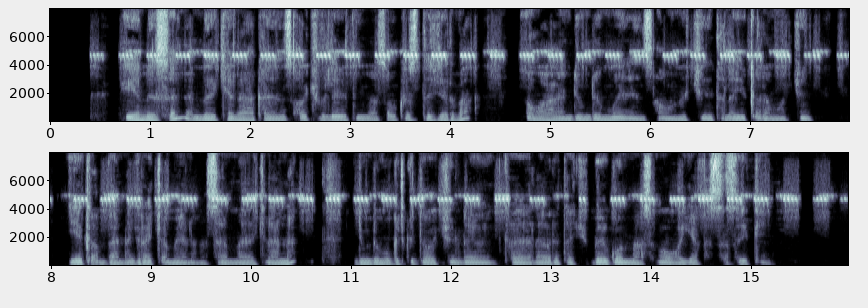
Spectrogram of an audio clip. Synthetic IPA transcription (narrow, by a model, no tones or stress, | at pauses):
jɛhmɨsɨlməkʰenakʰəɨnsʼawot͡ʃːbɨlːəβet̪ʰɨnːasʼəwkʰɨsɨt̪ʰəd͡ʒɛɾβaɨwaɨnd̪ihumd̪əɡmo̞ɛɨnsʼawono̞t͡ʃːɪnjɛt̪ʰələajːukʼələmo̞t͡ʃːɪnjɛkʼəbːanaɡɨɾat͡ʃʼamajnəməsaməɾəkʲʰenanːaɨnd̪ihumd̪əɡmo̞ɡɨd̪ɡɨd̪ːawo̞t͡ʃːɪnkʰəlajwulət̪ʰat͡ʃːɪnbəɡo̞mːasmawwəjafə̥sːəsəjɪkʼːiɲː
